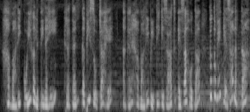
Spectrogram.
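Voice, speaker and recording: A woman as an outspoken, fast-talking principled wife. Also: medium pitch, big pitch swings, darkish tone, faint music behind, close to an everyday voice. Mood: righteous, reproachful. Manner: challenging, reproachful questioning. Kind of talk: Hindi cartoon story dialogue.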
